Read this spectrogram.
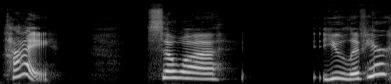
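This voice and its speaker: A woman's voice: high voice, very animated, drawn-out words, fairly bright tone, heavily acted. A woman playing a nervous, eager young woman in an audio drama, rambling and hesitant as she bluffs her way along. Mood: flustered, eager. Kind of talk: naturalistic audio drama acting.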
